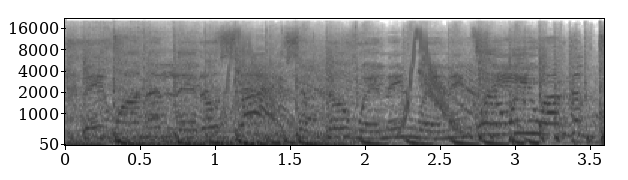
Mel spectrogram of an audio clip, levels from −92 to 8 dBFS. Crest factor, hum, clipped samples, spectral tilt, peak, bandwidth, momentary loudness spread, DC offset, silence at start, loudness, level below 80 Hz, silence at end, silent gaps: 12 dB; none; under 0.1%; -3.5 dB/octave; 0 dBFS; over 20 kHz; 3 LU; under 0.1%; 0 s; -11 LUFS; -18 dBFS; 0 s; none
